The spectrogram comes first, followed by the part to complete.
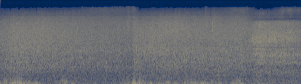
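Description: Wind buffeting the microphone in uneven low gusts over a steady hiss of rain, in typhoon weather.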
